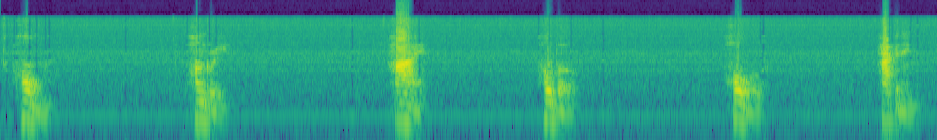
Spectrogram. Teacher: when Americans pronounce an H they do so with an open throat one free of obstru destruction home hungry High hobo whole happening · Most of the world's languages use a scratch in the throat to help articulate a foreign relative of the letter H. When Americans pronounce an H, they do so with an open throat, one free of obstruction. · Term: initial H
